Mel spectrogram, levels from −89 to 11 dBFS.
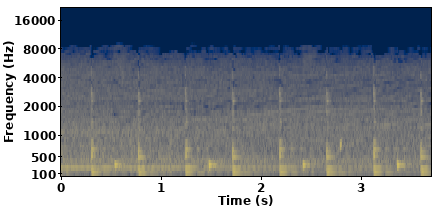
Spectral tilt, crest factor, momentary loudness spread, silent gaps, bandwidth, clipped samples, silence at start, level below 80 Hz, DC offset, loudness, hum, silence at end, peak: -7.5 dB/octave; 16 dB; 3 LU; none; 8.4 kHz; under 0.1%; 0 s; -46 dBFS; under 0.1%; -20 LUFS; none; 0 s; -2 dBFS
